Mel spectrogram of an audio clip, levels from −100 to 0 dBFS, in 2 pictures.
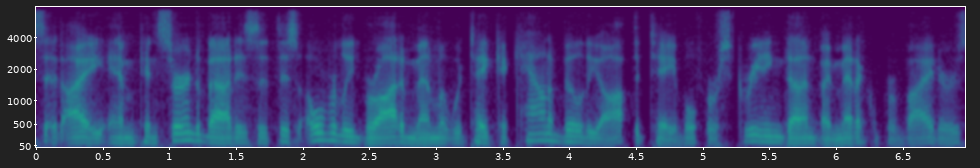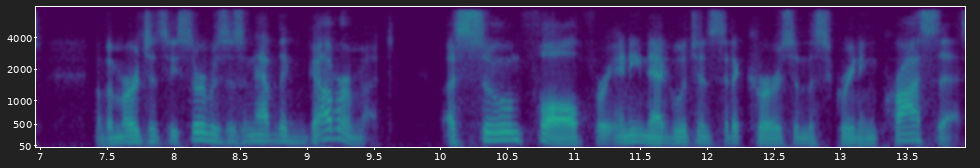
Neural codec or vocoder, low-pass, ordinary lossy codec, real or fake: codec, 16 kHz, 0.8 kbps, ZipCodec; 7.2 kHz; AAC, 48 kbps; fake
